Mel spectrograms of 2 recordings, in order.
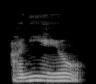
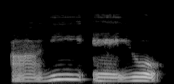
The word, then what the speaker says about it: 아니에요: Let's look at the next phrase, which is pronounced as 아니에요. 아니에요, which means no, or can be used to mean it's not true.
